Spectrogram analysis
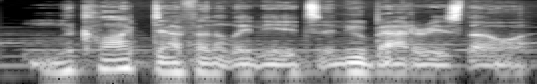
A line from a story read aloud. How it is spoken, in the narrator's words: he added in a whisper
